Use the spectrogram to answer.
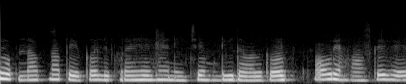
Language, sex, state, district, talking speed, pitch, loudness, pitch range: Hindi, female, Bihar, Patna, 190 wpm, 210 Hz, -16 LUFS, 200-215 Hz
